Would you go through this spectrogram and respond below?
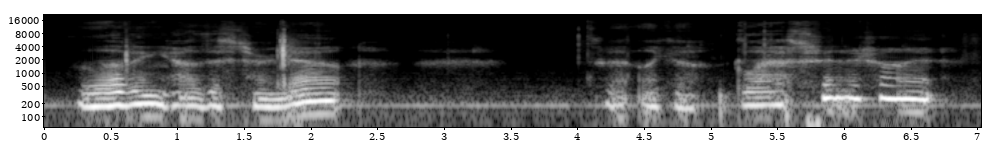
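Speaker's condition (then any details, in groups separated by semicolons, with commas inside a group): Dystonia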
